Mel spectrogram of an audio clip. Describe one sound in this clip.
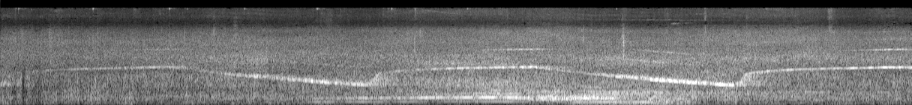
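Car traffic hums steadily along the road.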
